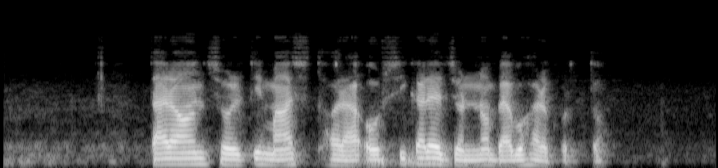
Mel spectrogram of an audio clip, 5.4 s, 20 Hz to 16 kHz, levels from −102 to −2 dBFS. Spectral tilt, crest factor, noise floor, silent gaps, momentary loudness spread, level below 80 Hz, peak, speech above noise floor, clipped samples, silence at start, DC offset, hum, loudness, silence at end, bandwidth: -10.5 dB/octave; 18 dB; -65 dBFS; none; 12 LU; -60 dBFS; -2 dBFS; 47 dB; under 0.1%; 1.15 s; under 0.1%; none; -18 LUFS; 0.85 s; 4.2 kHz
